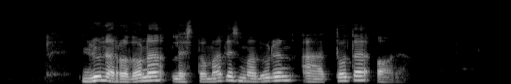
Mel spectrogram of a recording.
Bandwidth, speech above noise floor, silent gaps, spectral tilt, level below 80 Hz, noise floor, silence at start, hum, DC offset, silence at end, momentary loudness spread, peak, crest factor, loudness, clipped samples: 7.6 kHz; 54 dB; none; -8 dB/octave; -74 dBFS; -73 dBFS; 0.85 s; none; under 0.1%; 1.2 s; 10 LU; -4 dBFS; 18 dB; -21 LUFS; under 0.1%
